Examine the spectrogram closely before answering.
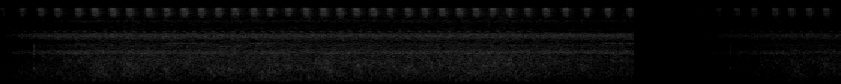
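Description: A faint high-pitched trill, pulsing about four or five times a second. It cuts off abruptly a little after six seconds in and fades back in about a second later.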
